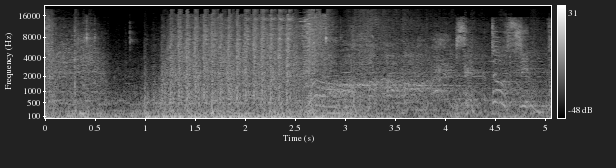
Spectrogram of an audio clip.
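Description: Video game gunfire with infinite ammo: dense, continuous rapid shots and bangs at close range, loud and unbroken over a few seconds.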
